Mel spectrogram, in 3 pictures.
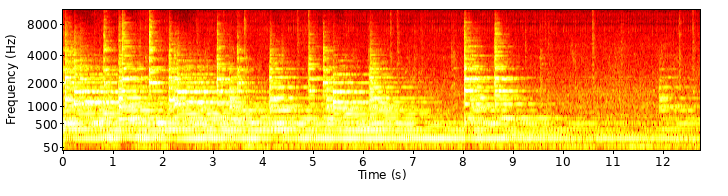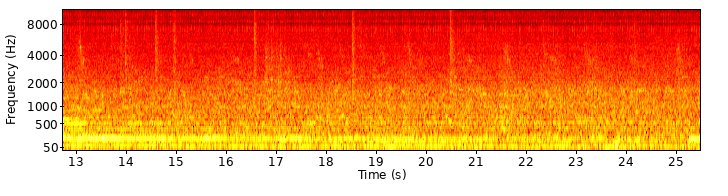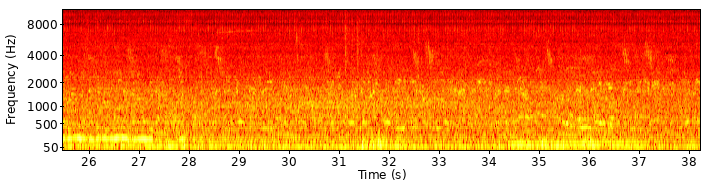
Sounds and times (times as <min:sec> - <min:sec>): Bell: 0:00.0 - 0:15.9.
